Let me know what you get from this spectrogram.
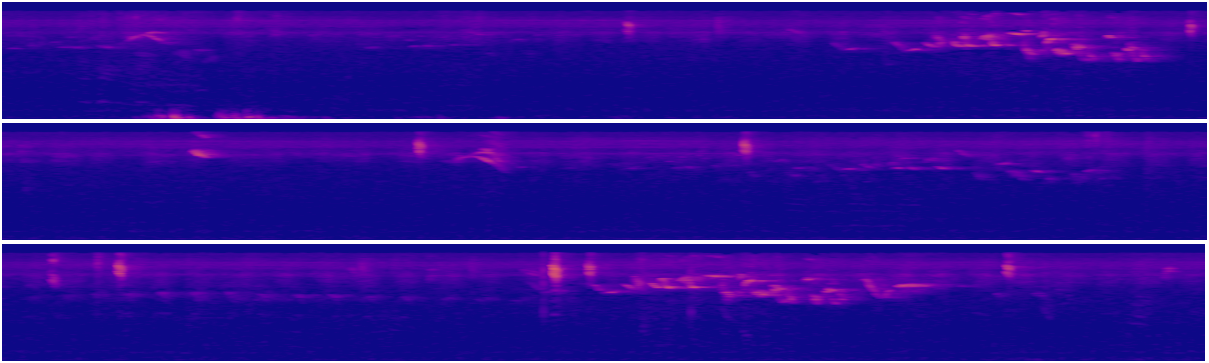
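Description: A small bird singing from the fruiting tree in two short, high warbling bursts, about four seconds in and again near the end, with scattered single chirps between them. A brief low thump sounds about a second in.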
